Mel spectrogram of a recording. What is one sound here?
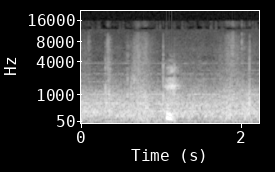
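Feet land with a soft thud on the ground.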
